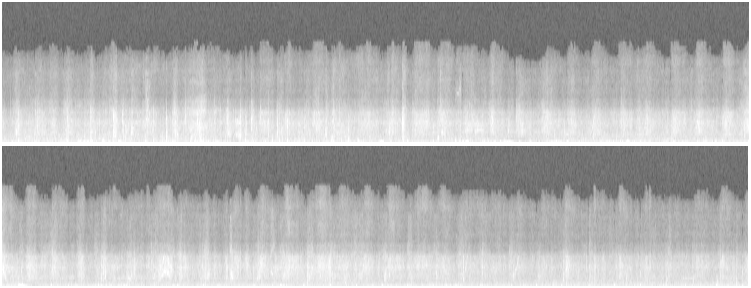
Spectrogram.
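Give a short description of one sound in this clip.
Footsteps crunch steadily on a dirt path outdoors.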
